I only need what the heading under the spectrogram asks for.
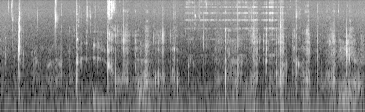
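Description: Biting and chewing of crunchy blackened food: a sharp bite, then irregular, crackly chews and moist clicks continuing for several seconds, quiet but intimate, with no talking.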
